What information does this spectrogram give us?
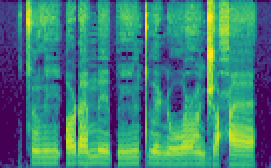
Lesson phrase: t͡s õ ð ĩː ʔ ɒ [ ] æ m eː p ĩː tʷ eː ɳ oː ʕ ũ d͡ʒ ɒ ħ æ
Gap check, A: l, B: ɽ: B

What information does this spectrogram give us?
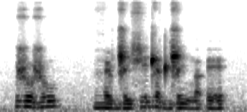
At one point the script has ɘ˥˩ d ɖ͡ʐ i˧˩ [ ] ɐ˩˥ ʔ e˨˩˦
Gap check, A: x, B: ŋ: B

